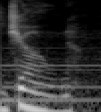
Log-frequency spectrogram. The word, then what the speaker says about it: Joan: beautiful like her hair my name is joan like moan and groan which rhymes with stone but when my best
